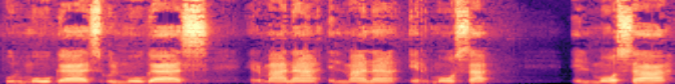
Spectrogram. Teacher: we pronounce r to l like ur mugas hermana el mana hermosa el mosa a senor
